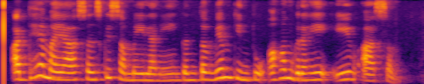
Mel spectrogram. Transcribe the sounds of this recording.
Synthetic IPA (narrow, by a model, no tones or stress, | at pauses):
ɐ̰d̪ʱjɐjɐmɐjaːsɐ̃nskɾit̪sɐmeːlɐneːɡɐnt̪ɐʋjɐmkint̪uʔɐɦɐmɡɾɐɦeːeːʋaːsɐm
